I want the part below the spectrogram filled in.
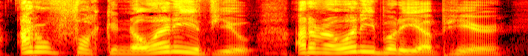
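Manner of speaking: fast, high, loud imitated outburst; losing it. Homeless man denying he knows anyone, imitated frantic outburst. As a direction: rattle it off in an acted panicky rage. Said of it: "loses his shit".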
